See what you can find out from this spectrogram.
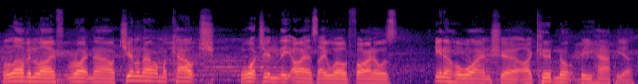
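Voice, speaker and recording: A young man hosting live commentary at a scooter event, excitable and laughing, reading out viewer shout-outs. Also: medium pitch, normal speed.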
